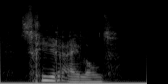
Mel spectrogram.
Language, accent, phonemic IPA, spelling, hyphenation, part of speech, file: Dutch, Netherlands, /ˈsxiːrˌɛi̯.lɑnt/, schiereiland, schier‧ei‧land, noun, Nl-schiereiland.ogg
- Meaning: peninsula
